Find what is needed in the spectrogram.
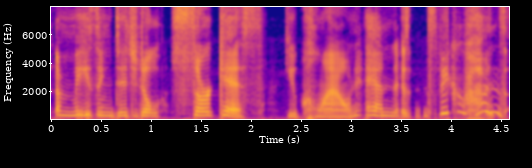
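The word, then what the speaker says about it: The Amazing Digital Circus: bro, like, I don't have anything against the amazing digital circuits or whatever it's called, but, like, you could do so much better, man. Like, I hear Speaker Woman's looking. It's actually pronounced Amazing Digital Circus, you clown.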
